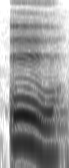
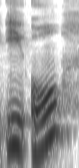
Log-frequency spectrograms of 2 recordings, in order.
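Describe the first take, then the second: First: One steady rounded front vowel is held. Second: An i-sound glides into an o-sound. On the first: The speaker calls it right. "dar spunem Ö" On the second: The speaker calls it wrong. "nu spunem I-O"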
